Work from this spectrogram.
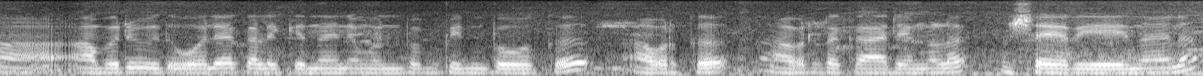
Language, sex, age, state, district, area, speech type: Malayalam, female, 60+, Kerala, Kottayam, urban, spontaneous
